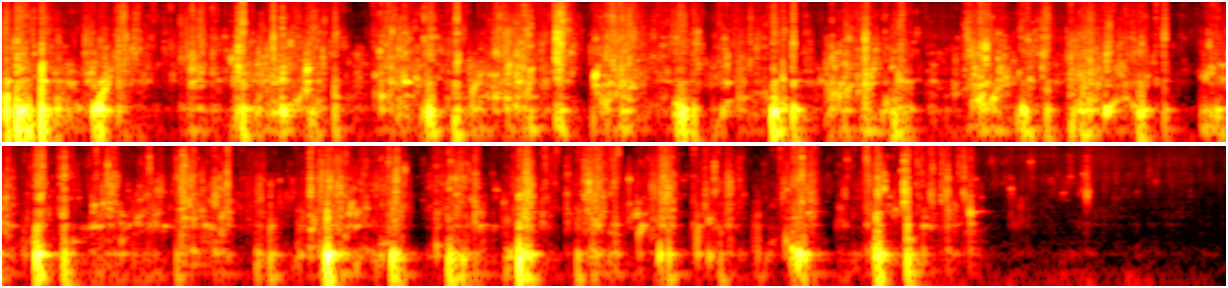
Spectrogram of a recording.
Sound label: Impact Plunger Plunging In Toilet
